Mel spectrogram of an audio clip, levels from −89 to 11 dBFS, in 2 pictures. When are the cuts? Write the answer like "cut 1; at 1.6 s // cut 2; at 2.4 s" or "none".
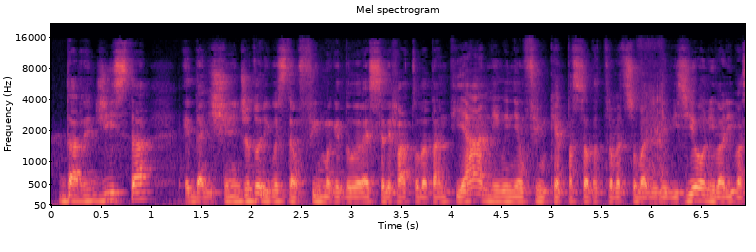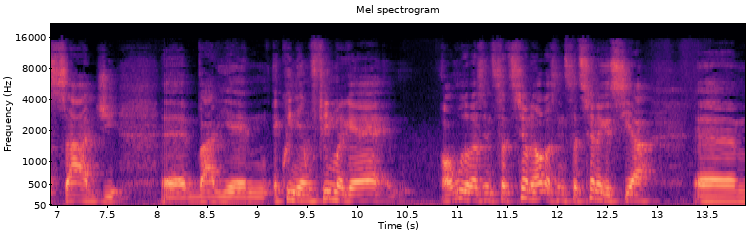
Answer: none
